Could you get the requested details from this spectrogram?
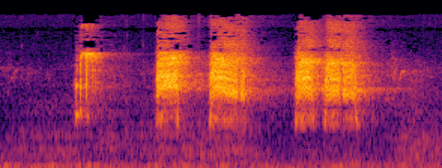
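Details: Black francolin giving its harsh grating call: a short opening note, then two loud rasping notes and a final double note, all strong and clear over a quiet background.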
